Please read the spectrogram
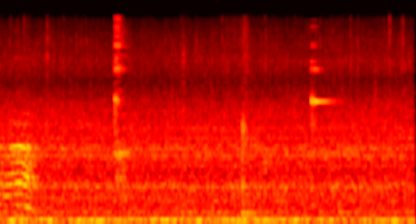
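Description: Tomato and egg stir-fry, just thickened with starch slurry, simmering quietly in a wok over a steady low hum, with a few light clicks about one and two and a half seconds in.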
